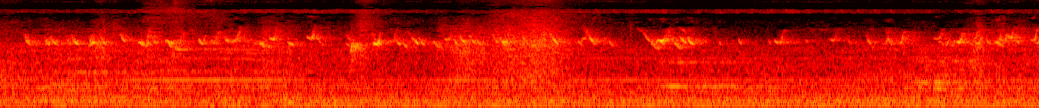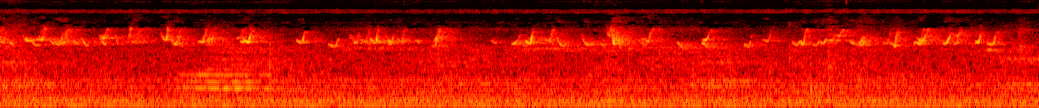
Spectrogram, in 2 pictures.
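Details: Aseel chicks in a brooder, a flock peeping steadily with short high chirps overlapping throughout, over a constant low electrical hum.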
